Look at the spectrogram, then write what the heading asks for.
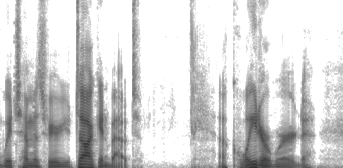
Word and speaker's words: equatorward: oh this is a fun and interesting word equator word equator word okay it is spelled equator Ward one this is one word equator and then w a r d at the end but it's pronounced equator word okay adverb or adjective from 1875 toward or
